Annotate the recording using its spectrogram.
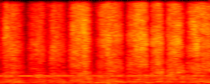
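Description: Live edge of a wooden tabletop being hand-sanded with a pad, in quick back-and-forth strokes, about three to four a second, to take off splinters.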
